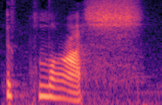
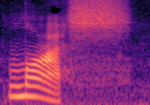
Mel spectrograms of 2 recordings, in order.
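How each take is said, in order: First: It is said in a shortened colloquial form. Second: The same.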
